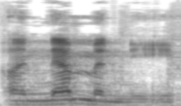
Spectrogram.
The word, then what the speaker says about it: anemone: also I just realized that an enemy it's pronounced anemone and I've being I've been saying to me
